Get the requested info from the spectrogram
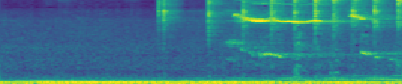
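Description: Electronic sound-design soundtrack of a projection-mapping artwork: a loud, deep, steady rumbling drone. About one and a half seconds in, a fast run of clicks joins it at about five a second, followed by high gliding squeal-like tones.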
